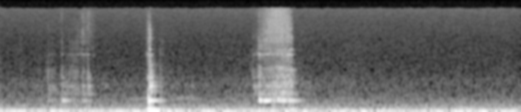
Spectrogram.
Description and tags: A hand slides on a table as character walks past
